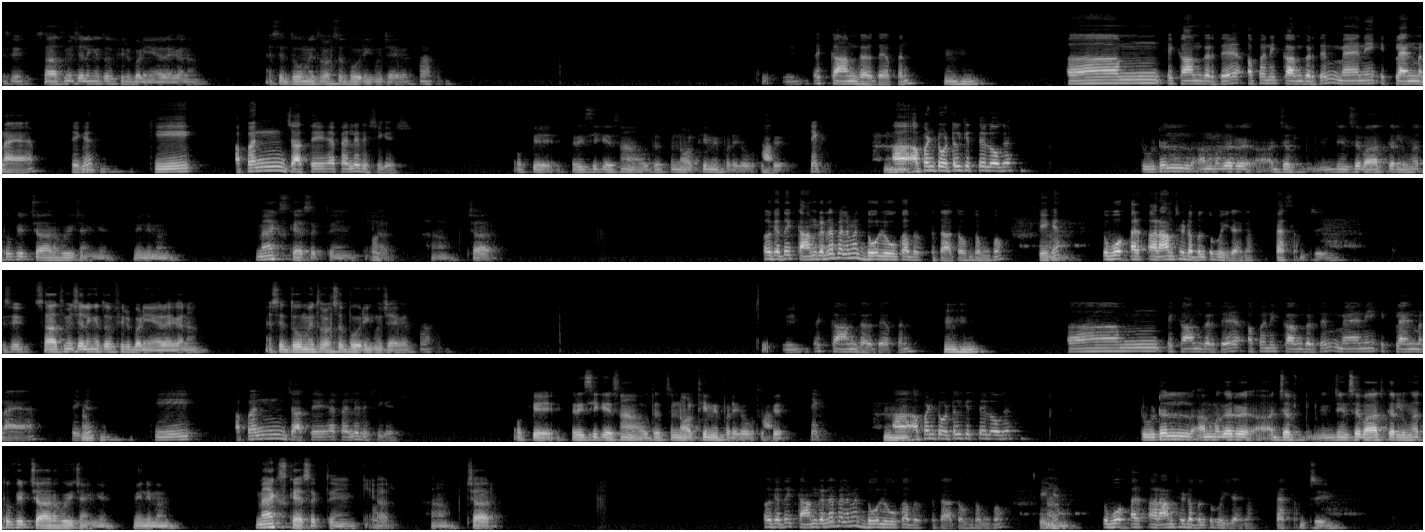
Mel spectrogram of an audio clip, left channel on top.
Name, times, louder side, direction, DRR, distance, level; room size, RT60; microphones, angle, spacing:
voice 1, 0.0-2.1 2.6-4.1 7.6-8.1 9.4-9.8 15.0-15.3 19.3-22.0 23.0-23.3 25.6-30.2 31.0-32.3 32.7-33.4 38.9-39.1 41.5-41.8, right 6 dB, 55° right, 0.3 m, -24 dB
voice 2, 8.1-9.1 10.6-14.6 14.9-15.2 15.7-16.1 16.5-18.2 21.8-21.9 22.3-22.4 22.9-24.3 32.1-32.2 36.0-38.5 38.8-39.1 39.4-41.4 41.7-41.8, left 5 dB, 65° left, 0.5 m, -23 dB
10.5 x 4.3 x 2.4 m
head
